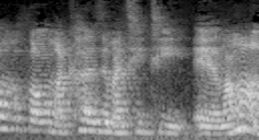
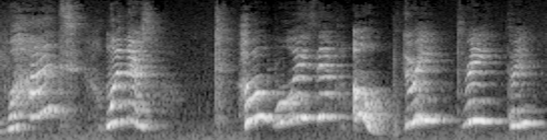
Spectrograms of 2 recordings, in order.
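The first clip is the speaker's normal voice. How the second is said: much higher, stunned disbelief; outraged disbelief; 13 semitones higher, much slower than usual. Real, not acted. Reacting to the brother losing mom, in much higher disbelief. Outraged that the boys lost her.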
